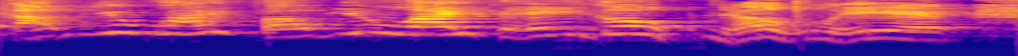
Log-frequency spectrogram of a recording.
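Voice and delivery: high, playful and giddy. Retold or imitated. Bride-to-be repeating vows to him, giddy and high. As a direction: tease it out with a grin. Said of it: "I'm like".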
